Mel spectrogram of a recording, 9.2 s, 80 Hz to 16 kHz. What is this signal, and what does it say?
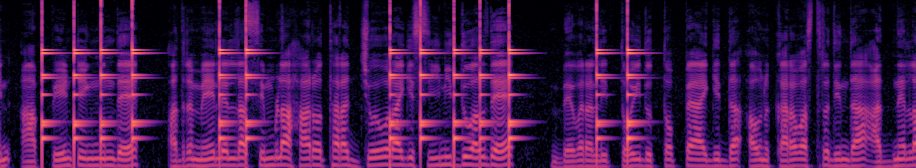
Tap code, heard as taps on a metal pipe, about 3 knocks a second, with speech in Kannada. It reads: RW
